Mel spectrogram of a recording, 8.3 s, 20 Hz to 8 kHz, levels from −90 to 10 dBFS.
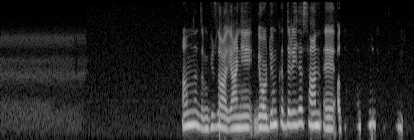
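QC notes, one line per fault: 0.00–1.68 s, other side's voice leaking through. A faint second voice sits far below the main speech, roughly 35 dB down. It is likely loudspeaker playback reaching the microphone that the echo canceller failed to remove completely.
6.72–8.19 s, speech suppressed in double talk. The speech drops sharply, at its deepest by about 40 dB, over roughly a second and a half. Both sides were likely talking at once, so the echo canceller could not separate talker from echo and turned both down.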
